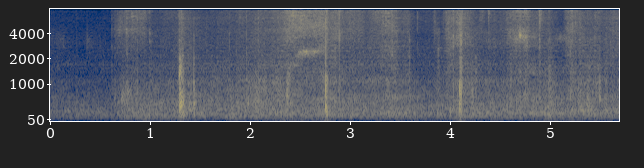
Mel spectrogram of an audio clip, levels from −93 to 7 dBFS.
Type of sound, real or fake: fake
